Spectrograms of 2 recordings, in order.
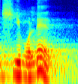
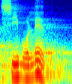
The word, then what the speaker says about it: Shibolet: no Entonces le decían ahora pues di shibolet y él decía si volet porque no podía pronunciarlo correctamente es interesante esa nota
